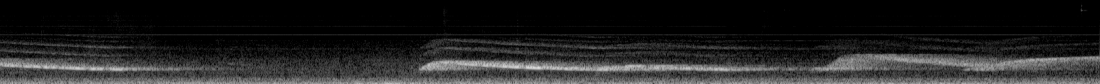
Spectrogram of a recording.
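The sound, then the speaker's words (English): An ambulance siren wails through repeated falling sweeps over a steady rumble of traffic, loud at first, then holding strong as it passes by. “That'll be each of us soon enough. In the back of that ambulance.”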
